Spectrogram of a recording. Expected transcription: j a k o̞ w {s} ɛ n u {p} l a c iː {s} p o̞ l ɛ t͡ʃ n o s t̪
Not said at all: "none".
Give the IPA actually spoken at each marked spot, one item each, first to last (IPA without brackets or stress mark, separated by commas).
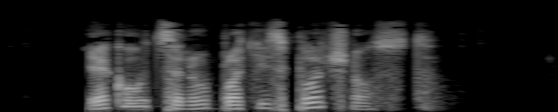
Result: t͡s, p, s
